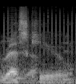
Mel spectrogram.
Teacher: rescue again the two syllables are registering with the same level of volume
